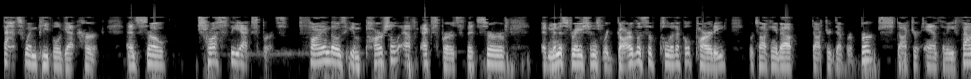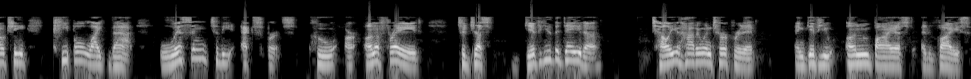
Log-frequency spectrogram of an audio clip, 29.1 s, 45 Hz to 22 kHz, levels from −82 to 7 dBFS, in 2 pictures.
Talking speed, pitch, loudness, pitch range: 115 wpm, 150 Hz, -15 LUFS, 130-170 Hz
